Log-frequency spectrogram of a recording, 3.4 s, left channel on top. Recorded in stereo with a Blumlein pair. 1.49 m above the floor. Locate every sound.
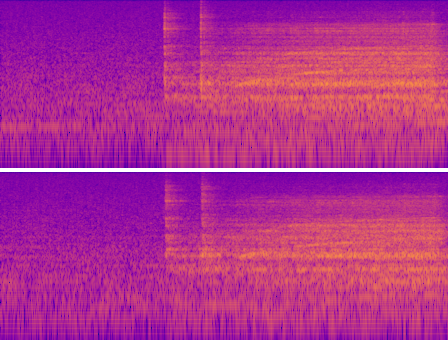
1.2 s a blender: 45° left, 3.5 m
